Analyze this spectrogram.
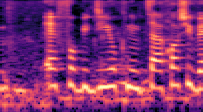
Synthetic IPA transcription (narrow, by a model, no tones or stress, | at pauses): ʔe̞fo̞bidjuknimt͡sako̞ʃive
